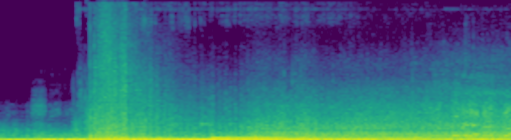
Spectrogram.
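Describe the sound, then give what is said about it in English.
Massive explosions at night come through as a loud, sustained low rumbling roar, with a heavier blast near the start. The booming continues to the end, and a faint steady hum joins partway through. “At night, massive explosions light up the darkness.”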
